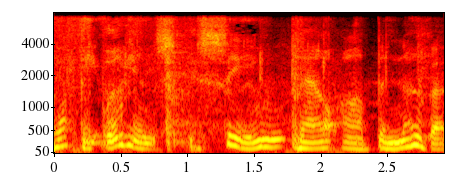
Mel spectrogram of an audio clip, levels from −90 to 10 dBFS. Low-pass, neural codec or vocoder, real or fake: 7.2 kHz; codec, 16 kHz in and 24 kHz out, 2.2 kbps, FireRedTTS-2 codec; fake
